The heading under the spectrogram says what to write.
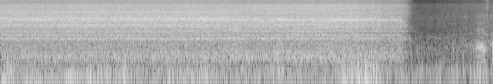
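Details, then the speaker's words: Philips Walita food processor after cleaning and greasing its dry gears: steady even motor whir with smooth hiss, no grinding or rattle, stopping cleanly; the earlier loud noise is gone. "aquela zuada saiu ela zoada saiu aquela zoada né"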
